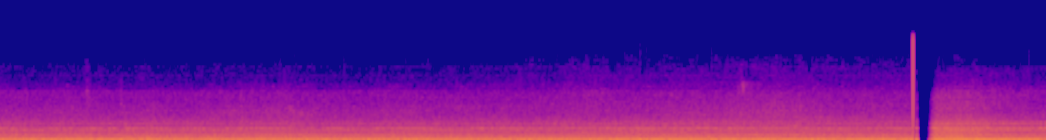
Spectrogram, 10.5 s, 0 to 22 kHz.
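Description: In-cab road noise of a Volvo FH460 truck cruising at motorway speed: its 13-litre six-cylinder diesel and tyres make a steady low rumble. Over the rumble sits a faint thin steady whistle, which the driver puts down to the cab's air blower, still whistling after a repair. The sound cuts out for a moment near the end.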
